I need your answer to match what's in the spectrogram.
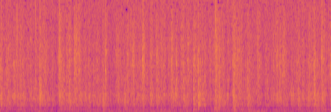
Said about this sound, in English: Can you hear it? I'm sitting in my car. It's a small car. Maybe you can hear the size of the car by the empty space around the raindrops. Can you hear that? Can you hear the space it makes out?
